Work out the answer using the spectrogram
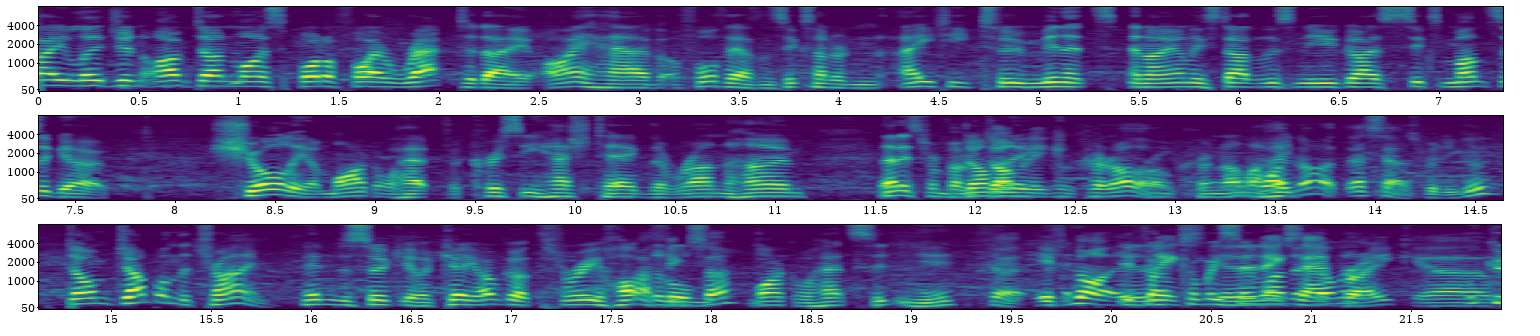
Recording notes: live from Wahlburgers in Circular Quay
